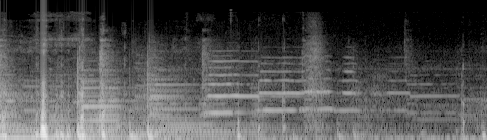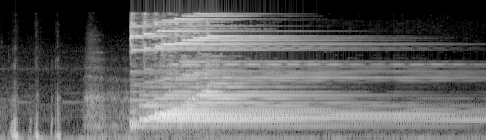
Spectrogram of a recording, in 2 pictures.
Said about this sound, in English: Oh, do you know what? My phone's ringing. I gotta go.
